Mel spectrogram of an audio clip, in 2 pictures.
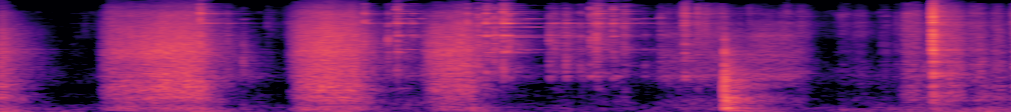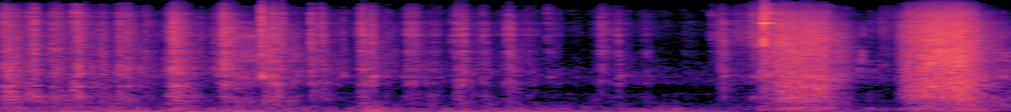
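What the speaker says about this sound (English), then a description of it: "let me cut out a slice" Knife or cutter working through a slice of New York-style pizza: bursts of rough scraping and rubbing early on, a sharp knock, then a long run of close crackling crust cuts, with more rasping strokes at the end.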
